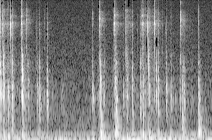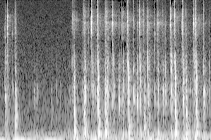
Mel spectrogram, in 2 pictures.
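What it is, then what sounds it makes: Plastic mechanical keyboard. Fingertips type fast on a backlit plastic mechanical keyboard with black plastic keycaps, producing rapid, bright clicks with short, dry decays. A steady burst of keystrokes slows briefly in the middle, then picks back up into another dense flurry.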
